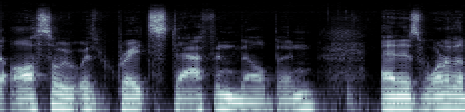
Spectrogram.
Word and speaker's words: Melbourne: in that sentence wasel you pronounced it correctly you didn't you didn't drag that out why thank you well done not Melbourne not Melbourne no melb well done well done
